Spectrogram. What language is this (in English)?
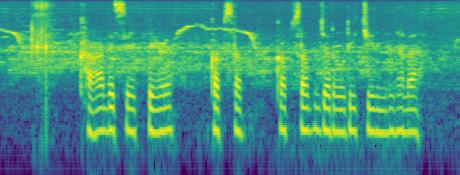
Bhojpuri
